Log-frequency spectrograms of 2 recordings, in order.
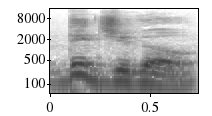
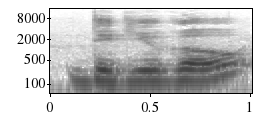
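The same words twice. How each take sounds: First: Words run together like a native American speaker. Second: Each word is said separately and carefully.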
